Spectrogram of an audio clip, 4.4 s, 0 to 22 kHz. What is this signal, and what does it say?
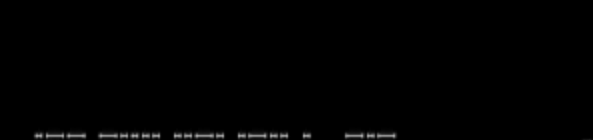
Morse code, heard as a keyed tone, about 28 wpm, 700 Hz. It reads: W6FLE K
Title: Speed-Racing Common QSO Phrases Encore - 30wpm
